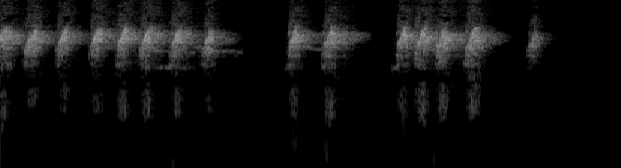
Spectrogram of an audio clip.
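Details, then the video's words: Flamboyan bird singing: bright, high whistled chips repeated about five times a second in bursts of several notes, separated by short pauses. "Terapi Cepat Bikin Burung Flamboyan Buka Paruh dan Gacor"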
